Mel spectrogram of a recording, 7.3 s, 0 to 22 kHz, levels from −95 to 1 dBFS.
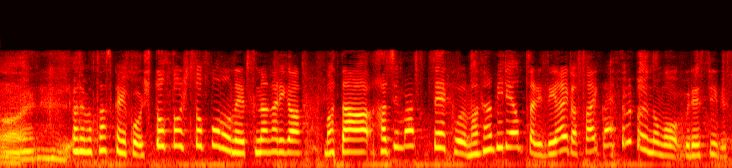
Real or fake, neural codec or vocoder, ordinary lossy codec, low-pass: fake; codec, 16 kHz, 2 kbps, X-Codec, WavLM features, trained on Multilingual LibriSpeech; none; 7.2 kHz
